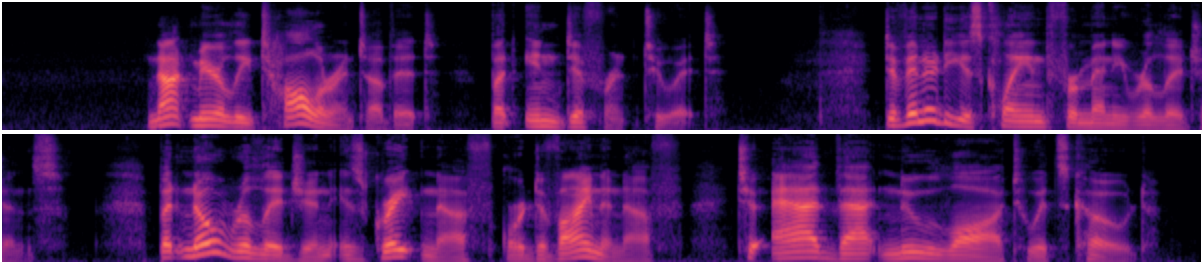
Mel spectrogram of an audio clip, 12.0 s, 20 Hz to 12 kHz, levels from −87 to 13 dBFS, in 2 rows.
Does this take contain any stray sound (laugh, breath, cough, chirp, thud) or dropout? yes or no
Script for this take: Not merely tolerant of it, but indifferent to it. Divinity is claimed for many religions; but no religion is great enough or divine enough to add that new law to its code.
no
